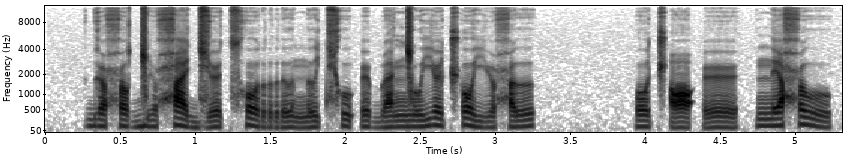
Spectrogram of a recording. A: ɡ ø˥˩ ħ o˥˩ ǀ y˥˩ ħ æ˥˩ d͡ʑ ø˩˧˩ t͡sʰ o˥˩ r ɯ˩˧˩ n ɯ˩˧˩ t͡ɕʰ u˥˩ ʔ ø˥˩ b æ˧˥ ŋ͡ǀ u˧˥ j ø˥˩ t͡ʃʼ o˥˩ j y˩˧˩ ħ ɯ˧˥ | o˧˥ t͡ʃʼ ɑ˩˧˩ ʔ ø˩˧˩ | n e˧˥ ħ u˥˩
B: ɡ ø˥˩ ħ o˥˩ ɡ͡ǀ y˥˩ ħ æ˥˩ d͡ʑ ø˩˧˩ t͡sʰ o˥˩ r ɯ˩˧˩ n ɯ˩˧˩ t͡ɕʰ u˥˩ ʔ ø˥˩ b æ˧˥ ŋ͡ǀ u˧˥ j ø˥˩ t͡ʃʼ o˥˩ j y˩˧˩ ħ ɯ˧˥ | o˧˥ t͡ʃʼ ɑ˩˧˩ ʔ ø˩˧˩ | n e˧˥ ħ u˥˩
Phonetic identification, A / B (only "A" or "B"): B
